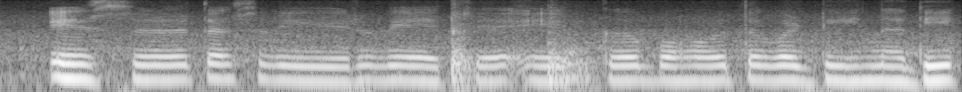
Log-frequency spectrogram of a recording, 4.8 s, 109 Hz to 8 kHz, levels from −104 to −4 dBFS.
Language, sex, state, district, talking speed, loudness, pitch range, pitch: Punjabi, female, Punjab, Kapurthala, 85 wpm, -18 LUFS, 185-195 Hz, 185 Hz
